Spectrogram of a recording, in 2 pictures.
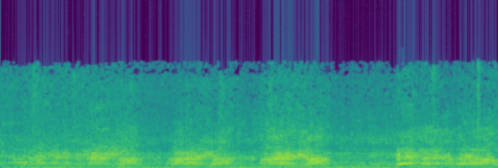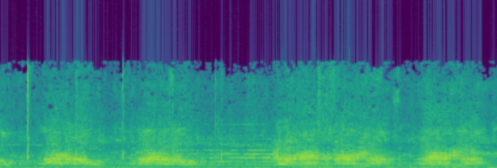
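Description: A large crowd of young men and women chants loudly in rhythmic bursts outdoors.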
